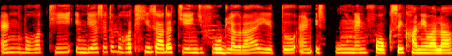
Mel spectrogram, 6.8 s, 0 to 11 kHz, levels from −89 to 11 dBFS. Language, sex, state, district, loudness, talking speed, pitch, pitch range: Hindi, female, Uttar Pradesh, Jyotiba Phule Nagar, -17 LUFS, 205 wpm, 225 Hz, 205-235 Hz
